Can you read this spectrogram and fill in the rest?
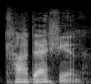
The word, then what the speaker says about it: Kardashian: Kardashian.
